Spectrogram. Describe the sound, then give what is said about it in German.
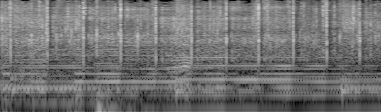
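A church audience applauds Jesus steadily for several seconds, dense clapping with sharper individual claps popping out, while a sustained tonal hum, like music, runs underneath. “Lass uns diesem König Jesus einen Applaus geben.”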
